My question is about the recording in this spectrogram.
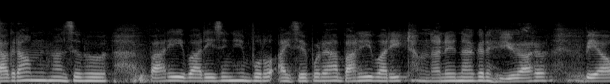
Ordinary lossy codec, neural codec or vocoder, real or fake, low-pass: none; codec, 16 kHz, 0.5 kbps, X-Codec, WavLM features, trained on Multilingual LibriSpeech; fake; none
